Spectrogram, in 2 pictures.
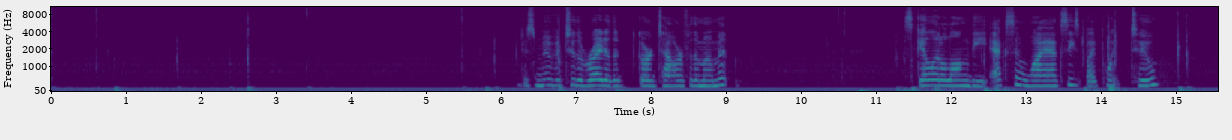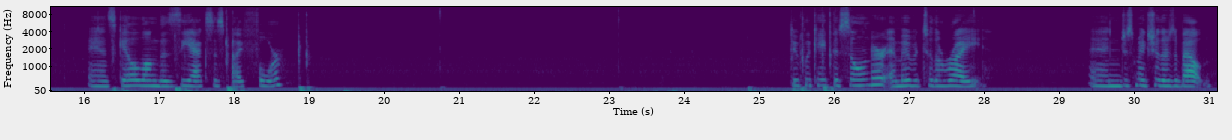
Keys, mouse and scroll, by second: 3.3-5.7 drag, 5.9 shift+middle click, 11.2 s, 12.4 shift+z, 13.7 KP_Decimal, 14.0 KP_2, 16.3-17.8 typing, 20.7-23.9 drag, 25.4 shift+d, 27.8-31.1 drag.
